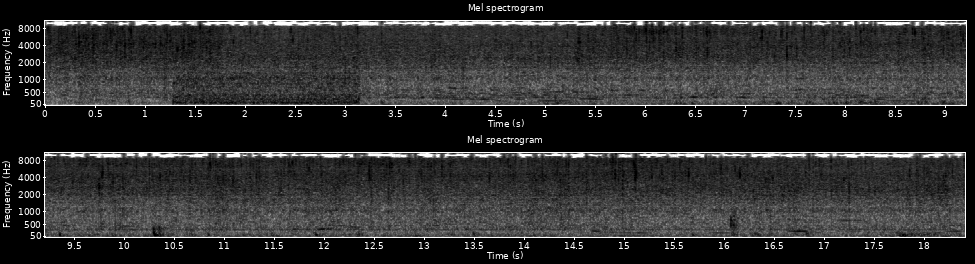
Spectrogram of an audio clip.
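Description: Sliced potatoes and onion rings sizzling steadily in hot oil in a frying pan, with a few soft knocks from tongs turning them.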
